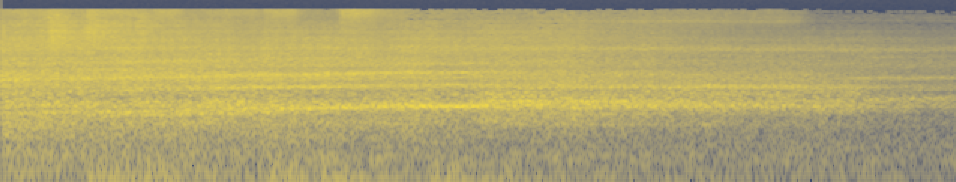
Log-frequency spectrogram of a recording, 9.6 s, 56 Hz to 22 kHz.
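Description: N700S Kamome shinkansen train pulling out of the station and accelerating past the platform: its motor whine rises in pitch, then the sound fades as the train draws away down the line.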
